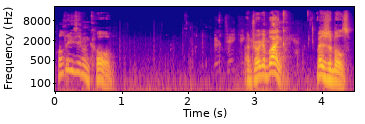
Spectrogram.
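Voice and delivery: talking with a mouthful; mouth full. Real, not acted. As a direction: speak around a mouthful of food. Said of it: "successfully got a mouthful of".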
